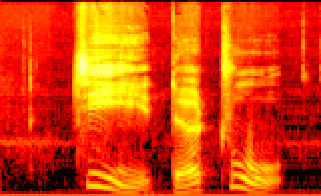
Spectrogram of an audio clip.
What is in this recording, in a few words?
"jidezhu", Chinese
